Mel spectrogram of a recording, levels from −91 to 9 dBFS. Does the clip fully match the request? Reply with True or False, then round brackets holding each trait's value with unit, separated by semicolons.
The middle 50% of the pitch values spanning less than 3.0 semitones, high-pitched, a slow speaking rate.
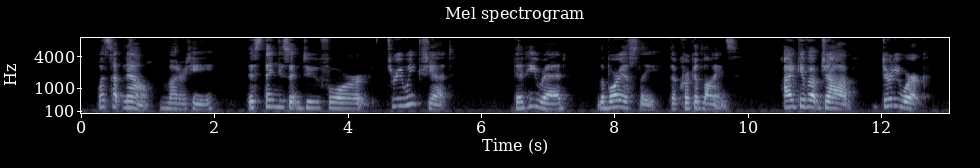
False (3.9 semitones; 195 Hz; 120 wpm)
